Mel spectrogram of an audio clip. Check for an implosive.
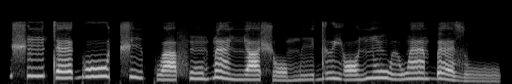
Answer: present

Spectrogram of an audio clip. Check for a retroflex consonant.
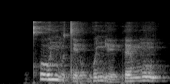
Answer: absent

